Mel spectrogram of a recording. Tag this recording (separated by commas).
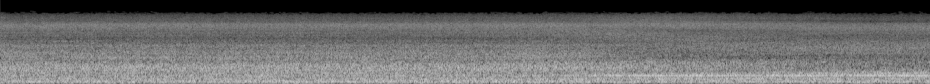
Car, outside, rural or natural, Vehicle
